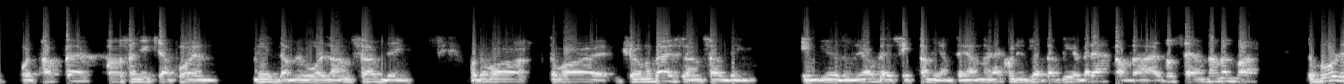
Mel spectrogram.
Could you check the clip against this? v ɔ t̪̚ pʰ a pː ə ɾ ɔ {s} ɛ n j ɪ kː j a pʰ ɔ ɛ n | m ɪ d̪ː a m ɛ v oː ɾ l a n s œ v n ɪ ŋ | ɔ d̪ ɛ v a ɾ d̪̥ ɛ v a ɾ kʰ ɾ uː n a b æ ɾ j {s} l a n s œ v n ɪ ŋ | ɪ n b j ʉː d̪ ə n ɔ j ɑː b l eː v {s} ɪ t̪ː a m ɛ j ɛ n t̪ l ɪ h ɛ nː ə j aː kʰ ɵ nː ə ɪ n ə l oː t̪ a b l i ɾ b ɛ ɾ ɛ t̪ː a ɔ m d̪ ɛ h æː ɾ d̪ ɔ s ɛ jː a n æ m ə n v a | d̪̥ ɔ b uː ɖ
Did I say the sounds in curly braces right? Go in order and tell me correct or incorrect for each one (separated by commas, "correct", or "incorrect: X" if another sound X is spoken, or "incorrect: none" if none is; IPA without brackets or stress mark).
correct, correct, correct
